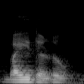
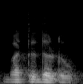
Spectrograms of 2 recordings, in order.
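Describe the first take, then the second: First: The word is said in a contracted form. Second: The word is said in its full form. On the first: This is how it is said in everyday speech. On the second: This is the form built from its parts.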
